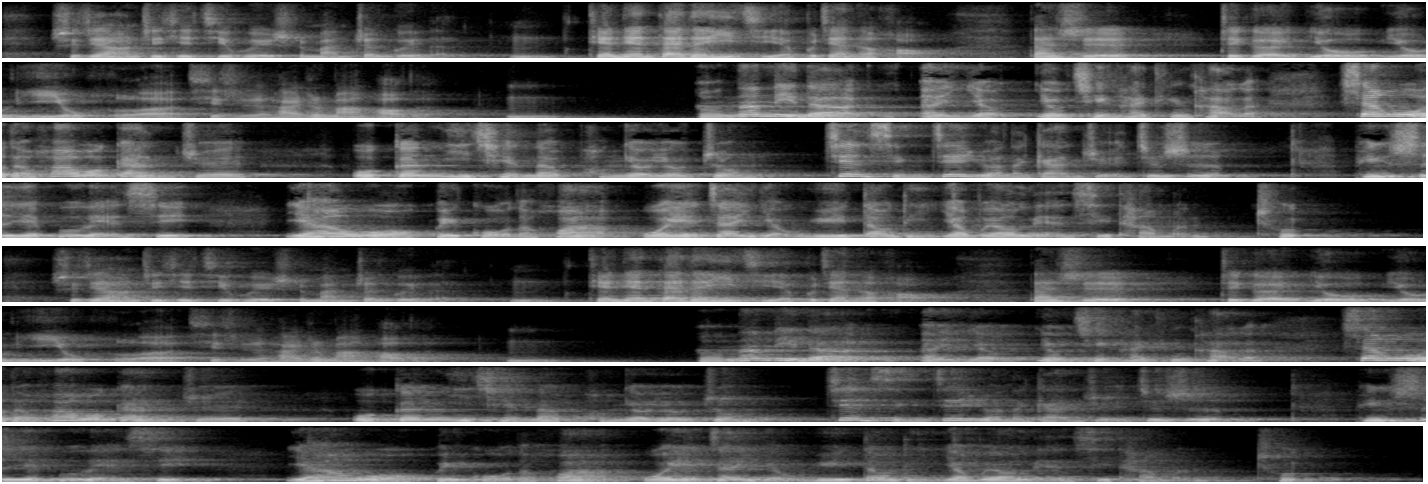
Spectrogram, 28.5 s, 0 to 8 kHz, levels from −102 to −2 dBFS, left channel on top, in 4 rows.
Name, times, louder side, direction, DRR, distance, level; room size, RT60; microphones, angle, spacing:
voice 1, 0.3-2.3 2.5-5.7 6.1-9.3 9.6-9.9 22.9-23.0 27.8-27.9, left 2 dB, 25° left, 8 dB, 0.5 m, -34 dB
voice 2, 10.6-15.5 16.0-18.1 18.4-20.4 21.0-22.3 22.8-27.8, left 2 dB, 75° left, 10 dB, 0.9 m, -31 dB
17.0 x 16.0 x 3.3 m, 1.3 s
head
